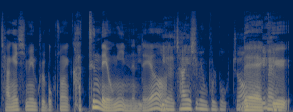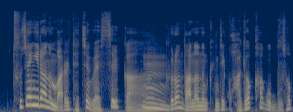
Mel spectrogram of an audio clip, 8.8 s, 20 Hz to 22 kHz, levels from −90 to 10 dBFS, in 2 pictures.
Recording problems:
none

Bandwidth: 14.5 kHz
